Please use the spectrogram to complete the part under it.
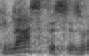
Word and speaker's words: Gnosticism: The mistakes that we spoke about until now have to do with what we call Shtei Rishayos, which is, it's called Gnosticism. Actually, you don't pronounce the G at the beginning, but the belief in more than one God.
